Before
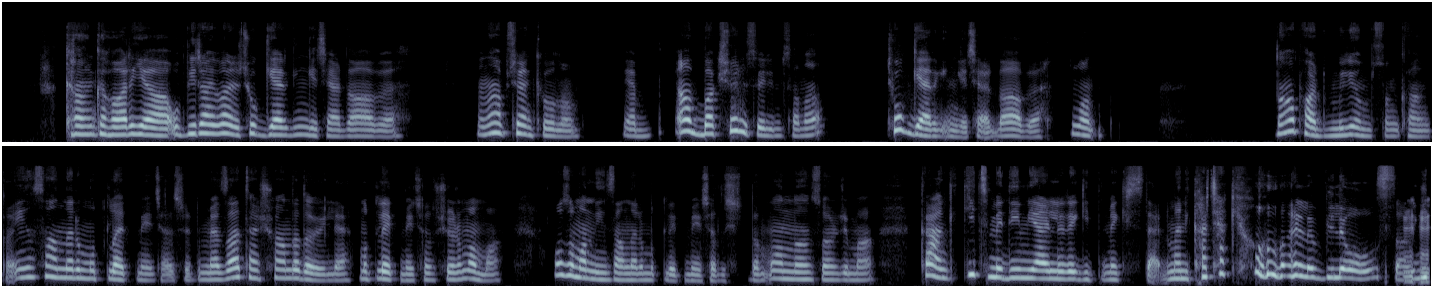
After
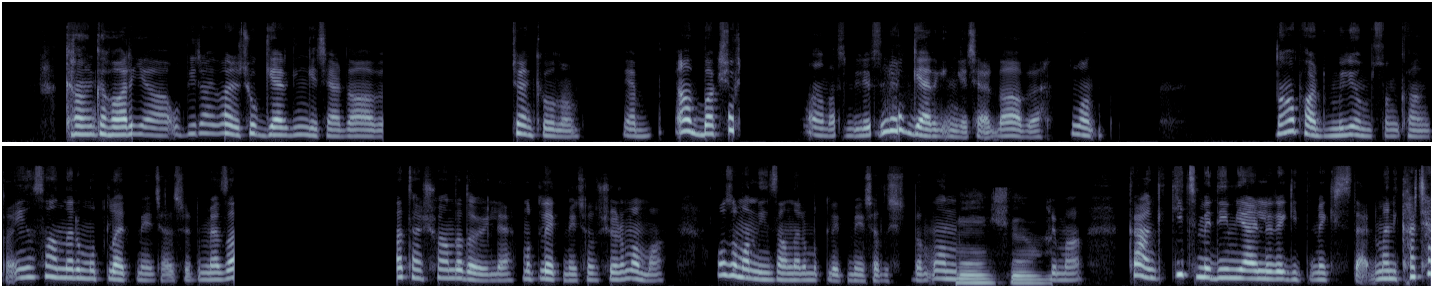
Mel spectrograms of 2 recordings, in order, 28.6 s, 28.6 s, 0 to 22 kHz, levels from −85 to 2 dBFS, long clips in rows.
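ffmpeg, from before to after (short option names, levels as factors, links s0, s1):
-filter_complex "[0:a]asplit=10[s0][s1][s2][s3][s4][s5][s6][s7][s8][s9];[s0]atrim=end=1.302[s10];[s1]atrim=start=1.298:end=2.232,asetpts=PTS-STARTPTS,volume=0.299[s11];[s2]atrim=start=2.228:end=3.81,asetpts=PTS-STARTPTS,afade=t=out:st=1.578:d=0.004:c=hsin[s12];[s3]atrim=start=3.81:end=5.11,asetpts=PTS-STARTPTS,volume=0[s13];[s4]atrim=start=5.11:end=7.272,asetpts=PTS-STARTPTS,afade=t=in:d=0.004:c=hsin[s14];[s5]atrim=start=7.268:end=8.972,asetpts=PTS-STARTPTS,areverse[s15];[s6]atrim=start=8.968:end=16.62,asetpts=PTS-STARTPTS,afade=t=out:st=7.648:d=0.004:c=hsin,apad=pad_dur=1.63[s16];[s7]atrim=start=16.62:end=22.214,asetpts=PTS-STARTPTS,afade=t=in:d=0.004:c=hsin[s17];[s8]atrim=start=22.21:end=22.72,asetpts=PTS-STARTPTS,asetrate=23373,aresample=44100[s18];[s9]atrim=start=22.716[s19];[s10][s11]acrossfade=d=0.004:c1=hsin:c2=hsin[s20];[s12][s13][s14]concat=n=3:v=0:a=1[s21];[s20][s21]acrossfade=d=0.004:c1=hsin:c2=hsin[s22];[s22][s15]acrossfade=d=0.004:c1=hsin:c2=hsin[s23];[s16][s17]concat=n=2:v=0:a=1[s24];[s23][s24]acrossfade=d=0.004:c1=hsin:c2=hsin[s25];[s25][s18]acrossfade=d=0.004:c1=hsin:c2=hsin[s26];[s26][s19]acrossfade=d=0.004:c1=hsin:c2=hsin"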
